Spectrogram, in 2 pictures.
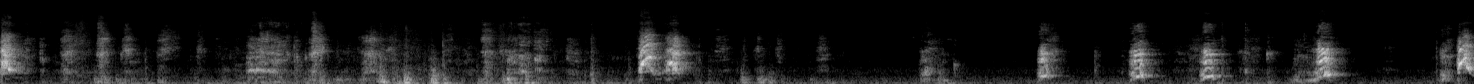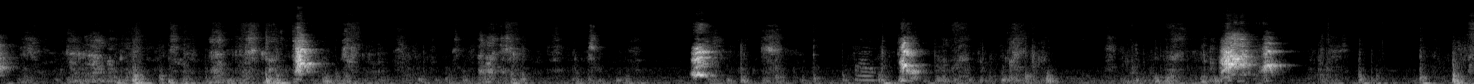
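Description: Dogs barking during rough play: about a dozen short, sharp barks spread out with gaps between them, and panting in between.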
